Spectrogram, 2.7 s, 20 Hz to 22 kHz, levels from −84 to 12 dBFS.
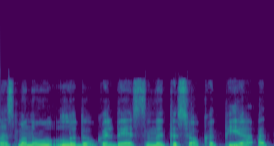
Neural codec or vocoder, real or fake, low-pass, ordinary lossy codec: autoencoder, 22.05 kHz, a latent of 192 numbers a frame, VITS, trained on many speakers; fake; 9.9 kHz; Opus, 32 kbps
